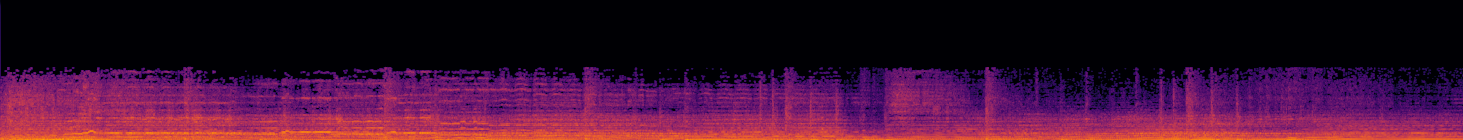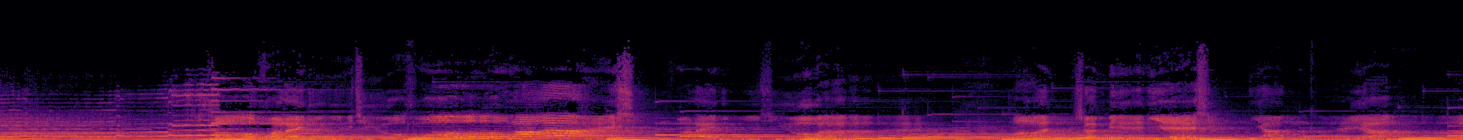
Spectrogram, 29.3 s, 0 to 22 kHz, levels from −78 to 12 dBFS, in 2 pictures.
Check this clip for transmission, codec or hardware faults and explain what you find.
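Listening through the clip turns up no faults to report. Nothing in the audio calls for comment at any point.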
